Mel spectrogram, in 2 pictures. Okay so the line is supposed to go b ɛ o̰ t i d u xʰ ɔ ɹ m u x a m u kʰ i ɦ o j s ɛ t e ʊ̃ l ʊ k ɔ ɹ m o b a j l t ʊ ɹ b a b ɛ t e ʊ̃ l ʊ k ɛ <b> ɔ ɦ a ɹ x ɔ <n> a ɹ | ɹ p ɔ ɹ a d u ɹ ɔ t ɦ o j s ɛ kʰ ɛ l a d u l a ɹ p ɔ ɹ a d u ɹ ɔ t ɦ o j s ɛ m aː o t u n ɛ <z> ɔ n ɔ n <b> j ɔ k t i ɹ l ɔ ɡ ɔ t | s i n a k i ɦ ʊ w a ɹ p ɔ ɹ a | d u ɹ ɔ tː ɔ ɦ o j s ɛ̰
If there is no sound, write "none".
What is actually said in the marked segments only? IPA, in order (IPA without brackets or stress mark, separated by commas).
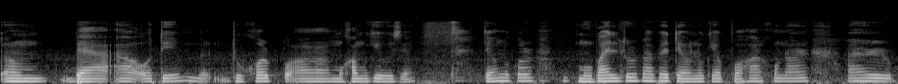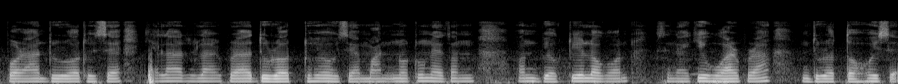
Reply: p, n, z, b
